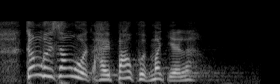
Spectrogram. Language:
Cantonese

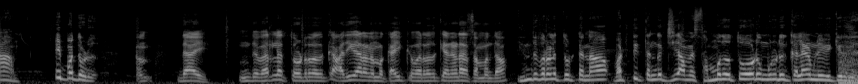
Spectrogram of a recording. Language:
Hindi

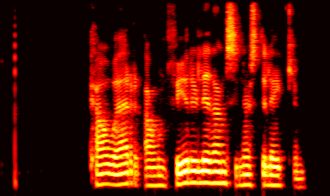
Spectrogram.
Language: Icelandic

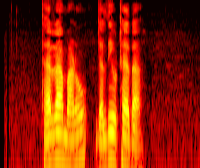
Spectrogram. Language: Dhatki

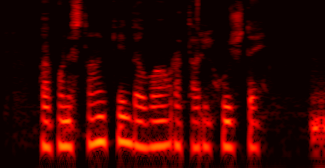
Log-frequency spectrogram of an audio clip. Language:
Pashto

